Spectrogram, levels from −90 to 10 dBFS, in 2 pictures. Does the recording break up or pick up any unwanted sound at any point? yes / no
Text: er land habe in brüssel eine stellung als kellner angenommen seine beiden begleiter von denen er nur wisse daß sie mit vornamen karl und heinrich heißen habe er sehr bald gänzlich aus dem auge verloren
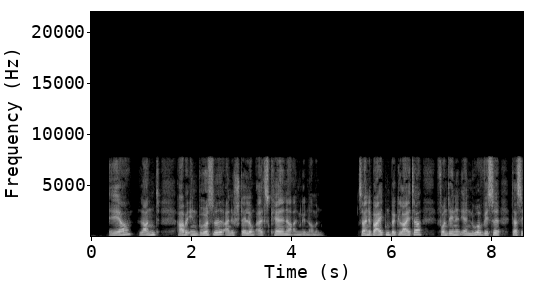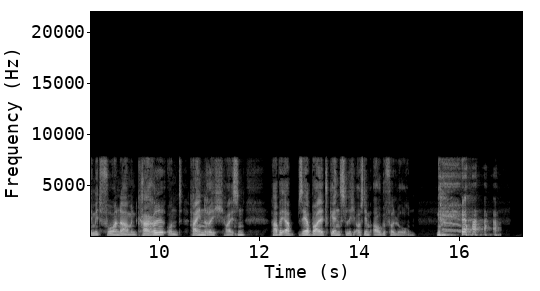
yes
